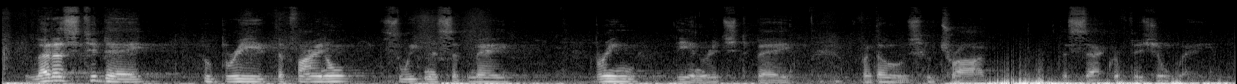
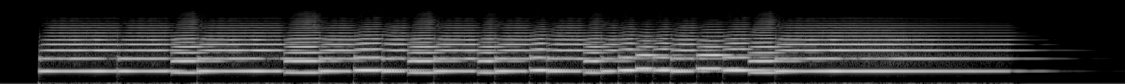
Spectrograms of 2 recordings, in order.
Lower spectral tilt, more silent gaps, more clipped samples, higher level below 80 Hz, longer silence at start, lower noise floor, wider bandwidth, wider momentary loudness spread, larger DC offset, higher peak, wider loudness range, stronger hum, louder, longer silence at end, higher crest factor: first, -7 dB/octave vs 3 dB/octave; neither; neither; first, -18 dBFS vs -56 dBFS; second, 0 s vs 0.4 s; second, -37 dBFS vs -65 dBFS; about the same, 10 kHz vs 11 kHz; first, 21 LU vs 6 LU; neither; about the same, 0 dBFS vs -2 dBFS; first, 6 LU vs 1 LU; neither; second, -20 LUFS vs -14 LUFS; second, 0 s vs 0.8 s; about the same, 14 dB vs 14 dB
